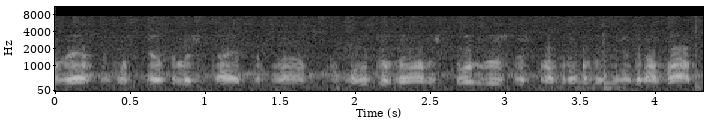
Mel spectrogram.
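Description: Speech only: a caller's voice talking over a telephone line, thin and narrow in tone.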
